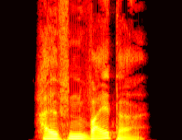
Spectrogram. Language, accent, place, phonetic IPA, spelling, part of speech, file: German, Germany, Berlin, [ˌhalfn̩ ˈvaɪ̯tɐ], halfen weiter, verb, De-halfen weiter.ogg
- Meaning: first/third-person plural preterite of weiterhelfen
